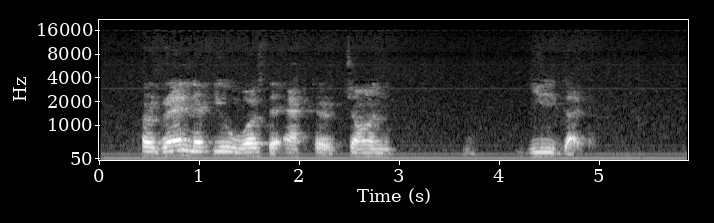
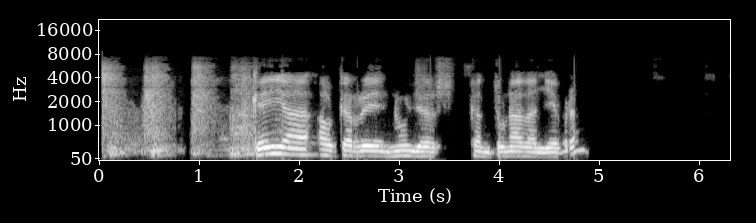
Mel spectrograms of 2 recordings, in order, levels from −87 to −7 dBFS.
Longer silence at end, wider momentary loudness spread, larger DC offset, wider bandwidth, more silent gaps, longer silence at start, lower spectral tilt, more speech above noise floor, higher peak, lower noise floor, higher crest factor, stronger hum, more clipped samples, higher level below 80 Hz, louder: second, 1.05 s vs 1.4 s; about the same, 11 LU vs 11 LU; neither; first, 16 kHz vs 7.6 kHz; second, none vs 3.58-3.65 s; first, 0.45 s vs 0.05 s; about the same, -7 dB/octave vs -6 dB/octave; second, 29 dB vs over 76 dB; about the same, -2 dBFS vs 0 dBFS; second, -45 dBFS vs under -90 dBFS; about the same, 16 dB vs 16 dB; neither; neither; first, -44 dBFS vs -52 dBFS; about the same, -17 LUFS vs -15 LUFS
